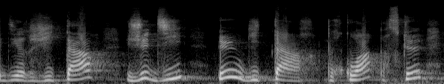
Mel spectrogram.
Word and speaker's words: guitare: guitare, je dis une guitare. Pourquoi? Parce que j'ai intercalé un U entre G et I et comme ça, j'ai la possibilité de prononcer une guitare.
